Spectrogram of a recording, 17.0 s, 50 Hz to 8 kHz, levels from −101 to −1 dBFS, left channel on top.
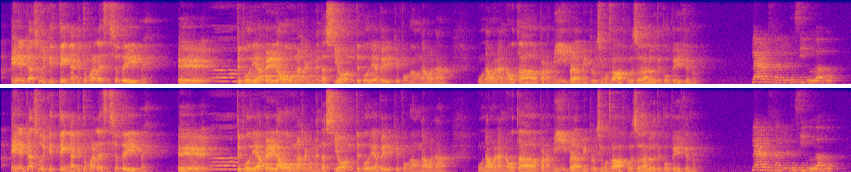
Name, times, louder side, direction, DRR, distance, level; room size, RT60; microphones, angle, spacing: voice 1, 0.2-3.0 3.5-4.2 4.7-13.9, right 1 dB, 10° right, 2 dB, 0.3 m, -23 dB
sound 1, 4.1-7.5, right 1 dB, 55° right, 1.1 m, -32 dB
voice 2, 15.0-16.6, equal, 15° left, -10 dB, 0.9 m, -28 dB
4.0 x 3.3 x 2.9 m, 0.81 s
head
